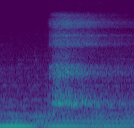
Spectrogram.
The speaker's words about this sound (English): Now breathe out.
